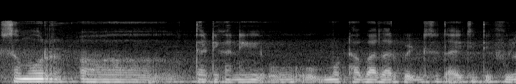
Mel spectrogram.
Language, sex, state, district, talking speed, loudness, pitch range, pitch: Marathi, male, Maharashtra, Pune, 140 wpm, -18 LUFS, 110-120 Hz, 115 Hz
